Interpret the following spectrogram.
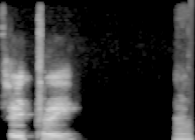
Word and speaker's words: three: Kalau pohon, Three. kalau pohon kan Three. tree, jelas ya, tree. Three. Kalau Three. ini three, three. Three. Three. Kayak pakai sa, three.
